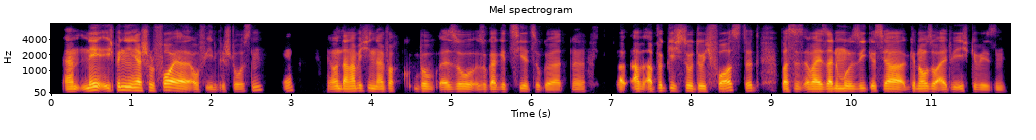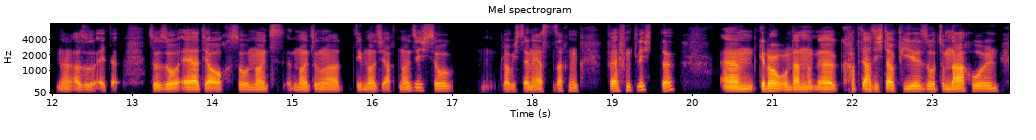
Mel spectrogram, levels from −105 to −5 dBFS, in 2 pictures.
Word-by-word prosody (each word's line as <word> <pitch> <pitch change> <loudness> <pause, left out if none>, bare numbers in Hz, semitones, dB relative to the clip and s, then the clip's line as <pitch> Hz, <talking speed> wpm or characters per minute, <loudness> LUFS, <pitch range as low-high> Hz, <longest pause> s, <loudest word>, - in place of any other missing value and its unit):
Ähm, 95 +1 +2
ne, 145 +4 +6
ich 110 - -1
bin 145 +1 +3
ihn 140 -2 +6
ja 130 - +7
schon - - -3
vorher - - +6
auf 475 - -2
ihn 90 -1 -8
gestoßen, 100 - -8 0.2
ja? - - -7 0.4
Ja, 95 - -5
und 105 - +2
dann 100 -1 +4
habe 110 +2 +2
ich 110 - -8
ihn 110 -4 -2
einfach 95 0 -1 0.2
g - - -15
b 100 -1 -1
äh, 90 - +3
so 100 +1 -1
sogar - - -1
gezielt, - - -6
so - - -9
gehört, 80 -1 -2
ne? 90 +2 -6 0.4
Ha - - +3
hab - - +2
hab - - +2
wirklich 115 -3 -3
so 115 -2 0
durchforstet, 105 -1 0 0.3
was 100 +1 +2
es 100 -4 -9
weil 100 0 +5
seine 100 +2 +4
Musik 105 +1 -1
ist 105 - -3
ja 100 -2 +5
genauso 105 0 +1
alt - - 0
wie 90 - -5
ich 105 - -9
gewesen, 85 -3 -8
ne? 95 +1 -5
Also, 90 0 -3
so - - -5
älter 470 - -5 0.4
so 95 -1 -3
so 95 0 +1
er 90 0 +4
hat 90 - -1
ja - - +4
auch - - 0
so 85 -2 -5
neunz 85 +2 -4
1997, 90 +2 -4
98 130 +8 -6
so, 105 -1 -2 0.6
glaube 90 +2 -4
ich, 100 - -15
seine 90 -2 0
ersten - - -5
Sachen 115 +3 -4 0.3
veröffentlicht, 135 +8 -2
ne? 160 - +1 0.6
Ähm, 95 +1 +3
genau, 110 -2 +5
und 85 0 -2
dann 90 0 +1
äh, 90 -1 +4
hatt - - -9
hatte 100 -1 +3
ich 90 - -6
da 95 - +6
viel 105 0 0
so 100 0 -1
zum 95 -1 -4
Nachholen, 110 +2 +2
100 Hz, 205 wpm, -25 LUFS, 90-110 Hz, 0.6 s, ja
